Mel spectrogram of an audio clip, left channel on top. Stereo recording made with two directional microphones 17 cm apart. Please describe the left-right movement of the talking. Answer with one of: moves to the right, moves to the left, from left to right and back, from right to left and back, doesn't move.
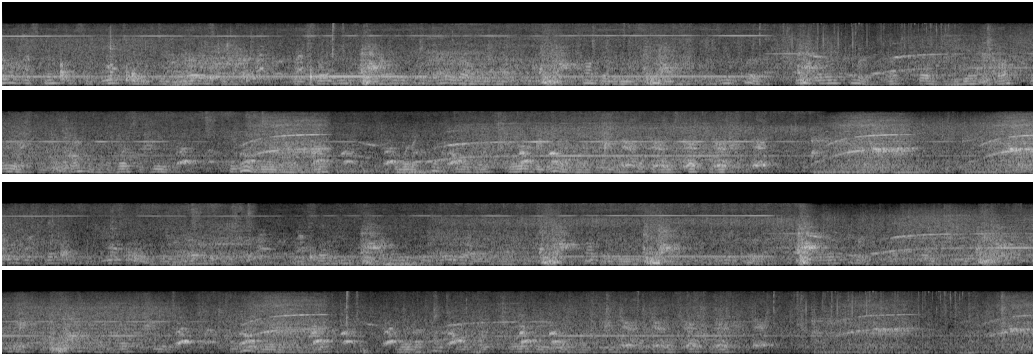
doesn't move.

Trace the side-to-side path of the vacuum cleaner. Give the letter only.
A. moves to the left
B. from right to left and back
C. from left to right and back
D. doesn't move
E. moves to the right
C.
